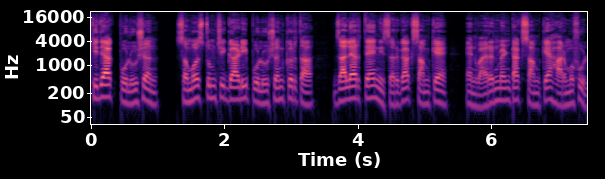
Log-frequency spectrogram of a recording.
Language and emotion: Goan Konkani, neutral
